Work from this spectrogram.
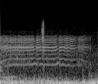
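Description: A ram bleats once, loud and close, on open Dartmoor moorland, a single wavering call lasting about a second with faint wind behind it.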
